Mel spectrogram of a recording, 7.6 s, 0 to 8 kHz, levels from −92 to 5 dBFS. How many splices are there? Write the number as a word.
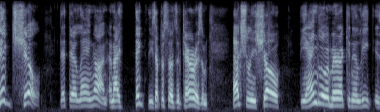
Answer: one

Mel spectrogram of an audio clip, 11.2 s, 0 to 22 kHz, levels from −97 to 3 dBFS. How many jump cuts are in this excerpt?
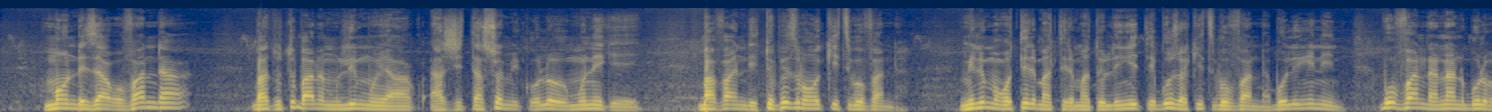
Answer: zero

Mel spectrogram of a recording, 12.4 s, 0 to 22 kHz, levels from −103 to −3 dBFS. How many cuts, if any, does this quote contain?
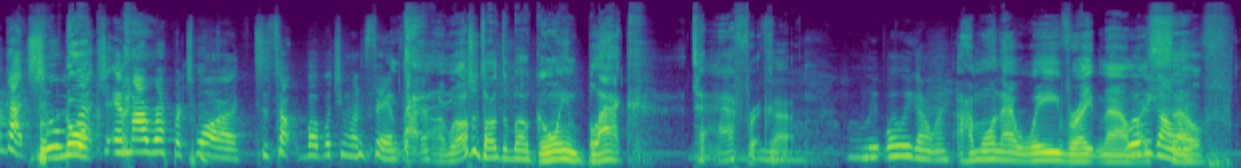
one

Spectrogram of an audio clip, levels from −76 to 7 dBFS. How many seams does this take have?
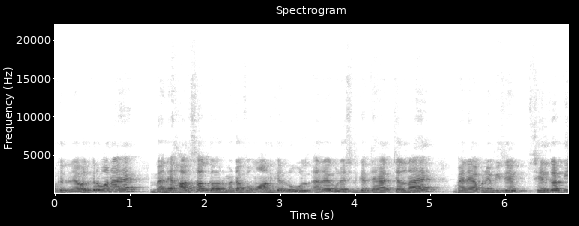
two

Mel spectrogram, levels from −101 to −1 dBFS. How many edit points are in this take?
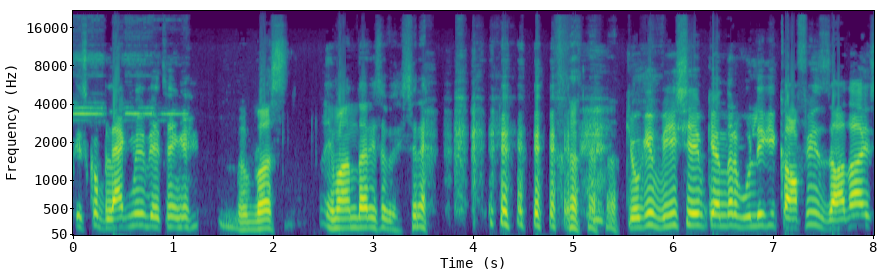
zero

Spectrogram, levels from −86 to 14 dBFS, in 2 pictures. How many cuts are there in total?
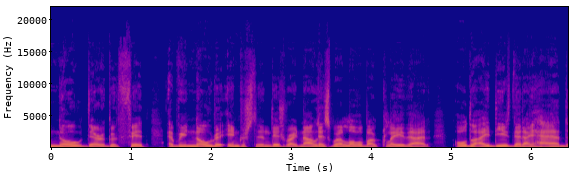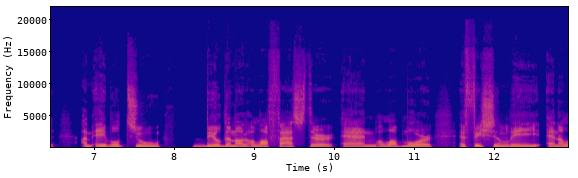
two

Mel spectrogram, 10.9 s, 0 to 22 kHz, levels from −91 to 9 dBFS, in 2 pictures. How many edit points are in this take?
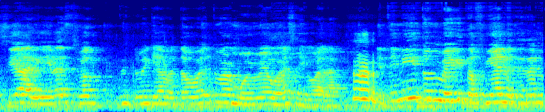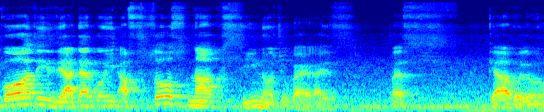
one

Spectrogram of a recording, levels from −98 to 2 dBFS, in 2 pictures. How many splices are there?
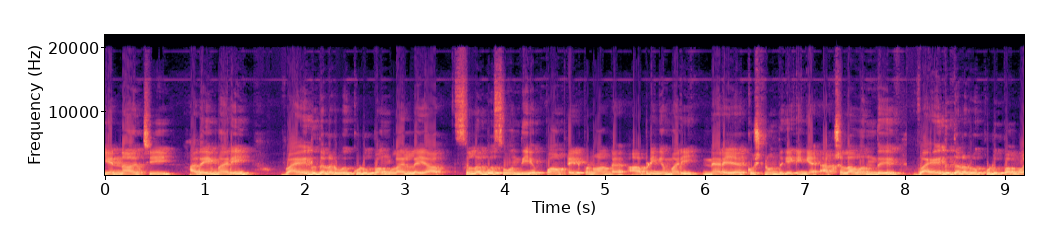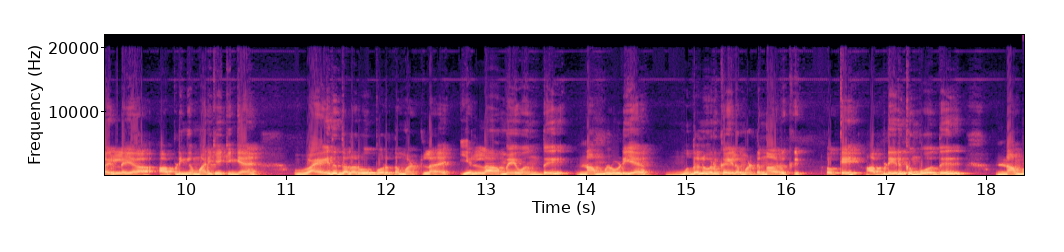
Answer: one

